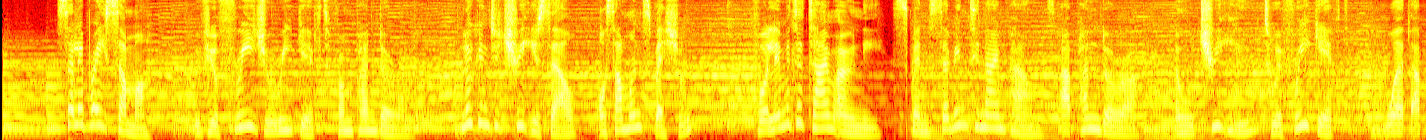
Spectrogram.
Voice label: female african and english slight ghanian accent commercial; english southern accents; pandora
